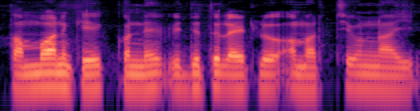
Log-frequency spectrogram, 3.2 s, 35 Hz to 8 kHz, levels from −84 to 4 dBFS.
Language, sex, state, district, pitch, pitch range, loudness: Telugu, male, Telangana, Mahabubabad, 105 Hz, 105-110 Hz, -20 LUFS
